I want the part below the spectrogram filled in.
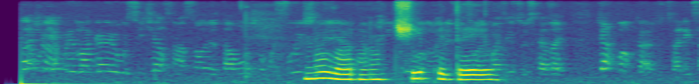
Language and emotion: Russian, sad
